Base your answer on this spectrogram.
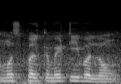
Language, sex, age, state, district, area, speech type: Punjabi, male, 45-60, Punjab, Barnala, rural, spontaneous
